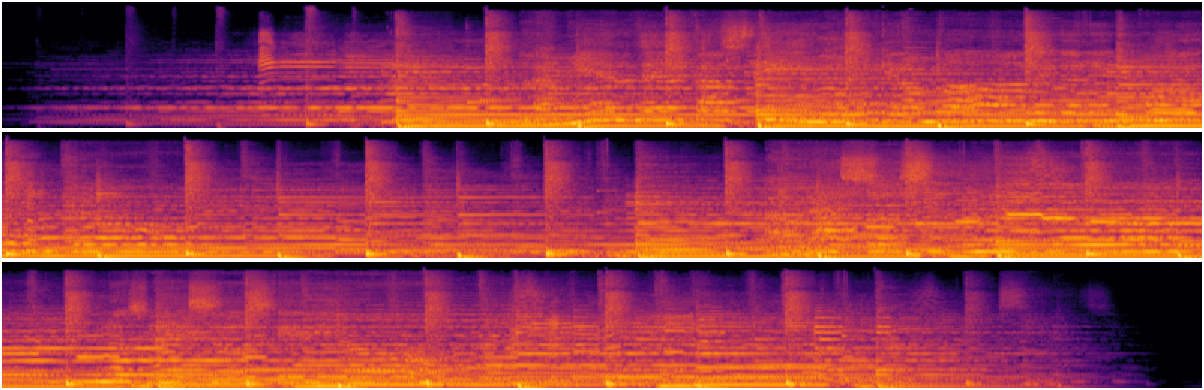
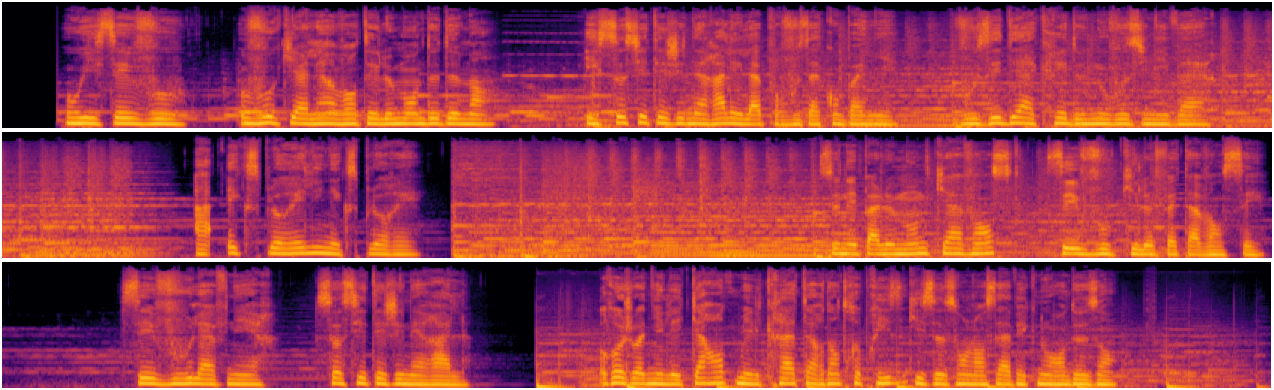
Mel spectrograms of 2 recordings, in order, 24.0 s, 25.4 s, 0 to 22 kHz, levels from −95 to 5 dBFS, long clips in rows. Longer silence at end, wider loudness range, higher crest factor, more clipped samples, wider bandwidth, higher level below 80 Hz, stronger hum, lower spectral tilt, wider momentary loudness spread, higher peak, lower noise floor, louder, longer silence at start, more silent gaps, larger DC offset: first, 0.95 s vs 0 s; about the same, 5 LU vs 4 LU; about the same, 16 dB vs 14 dB; neither; about the same, 17 kHz vs 18 kHz; about the same, -26 dBFS vs -30 dBFS; neither; about the same, -6 dB/octave vs -5 dB/octave; about the same, 9 LU vs 11 LU; about the same, 0 dBFS vs 0 dBFS; first, -59 dBFS vs -45 dBFS; about the same, -15 LUFS vs -13 LUFS; first, 0.85 s vs 0.35 s; neither; neither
